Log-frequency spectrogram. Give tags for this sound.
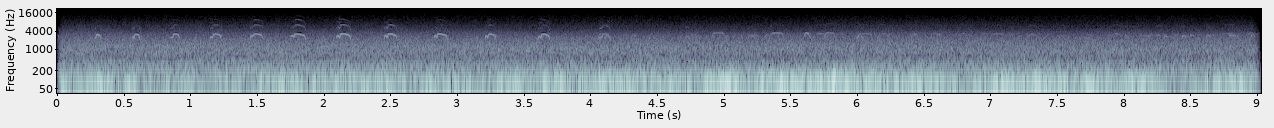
birdcall
birdsong
oystercatcher
waves
wetlands

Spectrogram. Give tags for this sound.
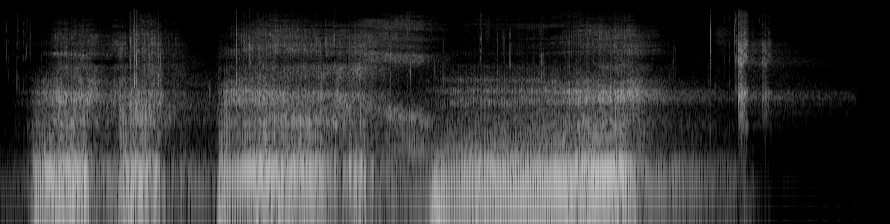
breathe
bull
roar

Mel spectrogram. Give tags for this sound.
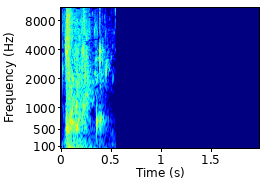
aqua
aquatic
bloop
blop
crash
Drip
Dripping
Game
Lake
marine
Movie
pour
pouring
River
Run
Running
Sea
Slap
Splash
Water
wave
Wet

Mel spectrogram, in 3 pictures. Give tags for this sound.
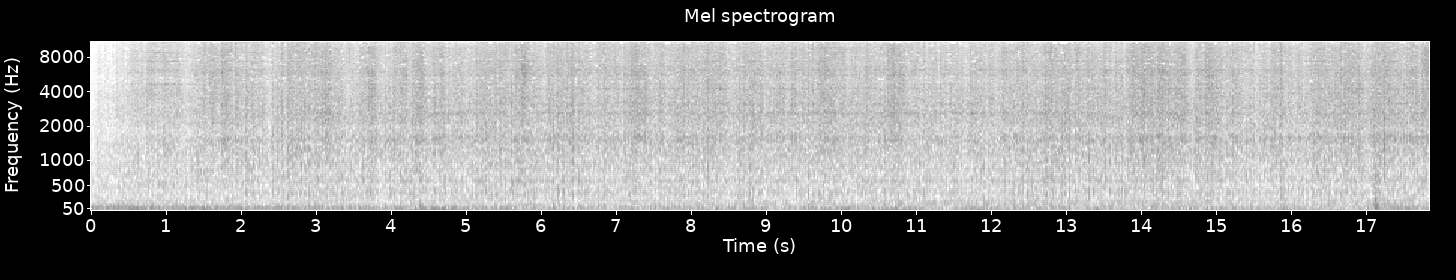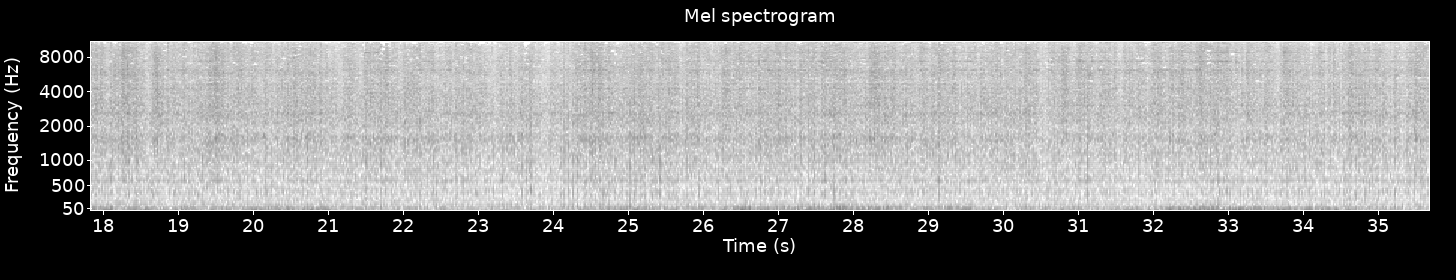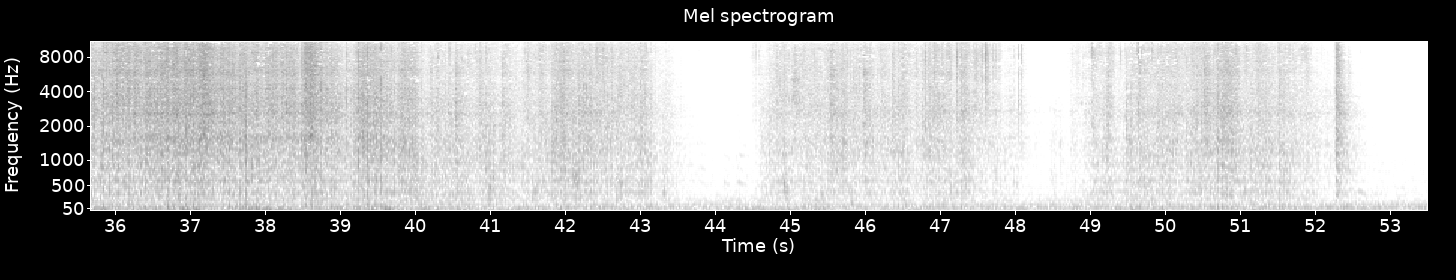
metal
cart
ext
push
rattle
shopping

